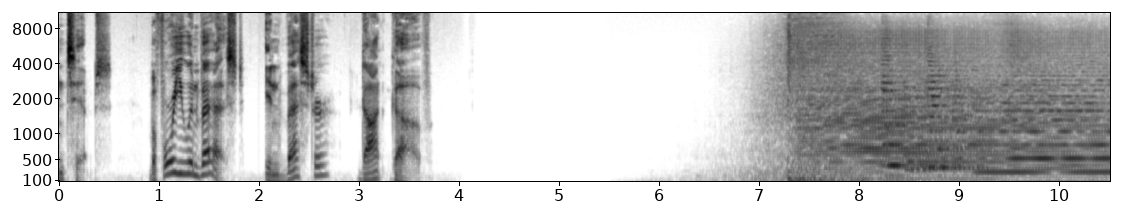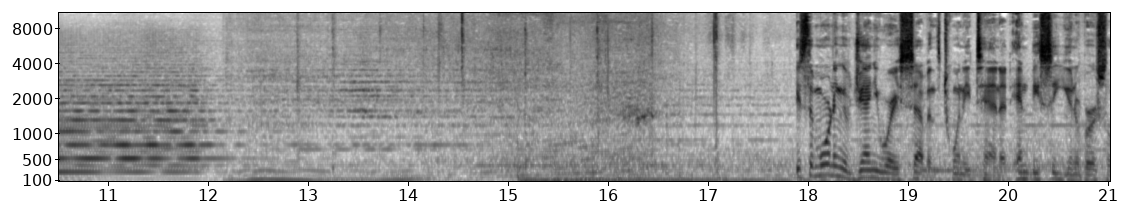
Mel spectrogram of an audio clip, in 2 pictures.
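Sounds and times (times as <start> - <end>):
speech: 0.0 - 3.8, 17.9 - 21.0
car engine droning on the way into work in Hollywood: 7.8 - 21.0.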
